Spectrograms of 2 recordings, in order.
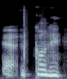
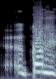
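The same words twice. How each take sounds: First: Higher, startled asking who's there; nervous who's-there; frightened question. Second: Terrified who's-there; panicked cry. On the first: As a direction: jump at an unseen hand. Invisible attacker slaps him. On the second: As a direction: scream it as the blows keep coming. Slaps continue, panic grows. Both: Acted.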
